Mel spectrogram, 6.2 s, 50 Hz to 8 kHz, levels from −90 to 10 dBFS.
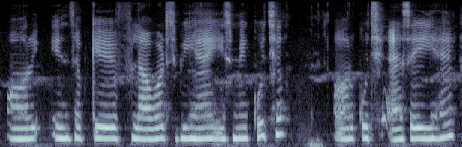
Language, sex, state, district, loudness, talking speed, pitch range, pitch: Hindi, female, Uttar Pradesh, Shamli, -13 LUFS, 135 wpm, 220-235 Hz, 225 Hz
